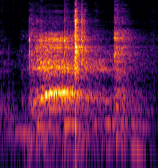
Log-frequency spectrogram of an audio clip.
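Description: A Dorper sheep bleats once, starting about half a second in and lasting about a second. A sharp click cuts through the bleat partway.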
